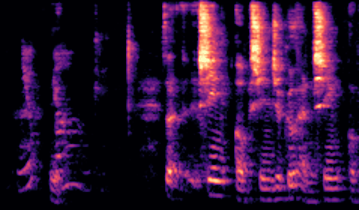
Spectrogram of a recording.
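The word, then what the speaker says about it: 新宿: Shinjuku is pronounced like this, one of the normal ways, Shinjuku.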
